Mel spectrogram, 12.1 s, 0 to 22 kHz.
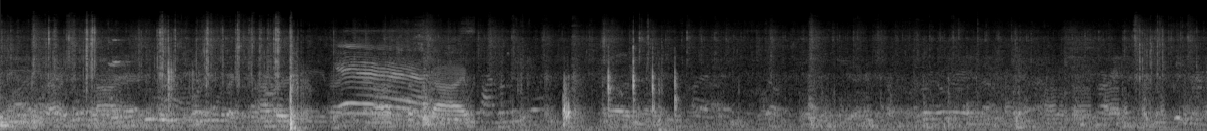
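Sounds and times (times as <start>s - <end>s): chatter in room: 0.0s - 12.0s.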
